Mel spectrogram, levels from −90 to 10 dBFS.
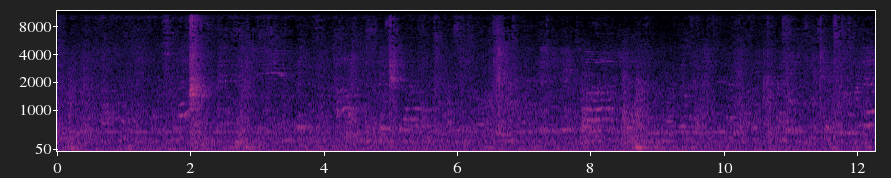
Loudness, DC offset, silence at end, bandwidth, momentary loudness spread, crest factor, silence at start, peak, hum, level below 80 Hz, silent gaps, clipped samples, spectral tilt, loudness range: -48 LUFS; under 0.1%; 0 s; 11.5 kHz; 5 LU; 22 dB; 0 s; -26 dBFS; none; -62 dBFS; none; under 0.1%; -3.5 dB/octave; 3 LU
